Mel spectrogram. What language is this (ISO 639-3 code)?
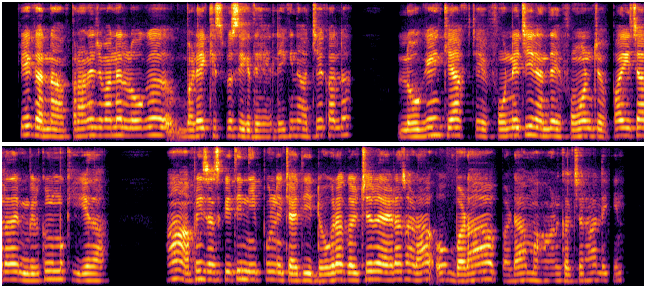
doi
